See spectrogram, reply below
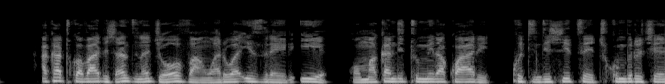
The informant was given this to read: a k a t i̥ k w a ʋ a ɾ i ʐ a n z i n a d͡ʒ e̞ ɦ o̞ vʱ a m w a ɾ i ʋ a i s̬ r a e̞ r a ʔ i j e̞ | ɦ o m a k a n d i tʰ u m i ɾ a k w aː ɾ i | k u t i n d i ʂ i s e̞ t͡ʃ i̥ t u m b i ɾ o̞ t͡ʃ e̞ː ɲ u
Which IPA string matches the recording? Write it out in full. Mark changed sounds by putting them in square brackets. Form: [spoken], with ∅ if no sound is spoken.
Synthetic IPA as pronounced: a k a t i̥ k w a ʋ a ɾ i ʐ a n z i n a d͡ʒ e̞ ɦ o̞ vʱ a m w a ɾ i [w] a i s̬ r a e̞ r [i] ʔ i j e̞ | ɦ o m a k a n d i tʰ u m i ɾ a k w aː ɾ i | k u t i n d i ʂ i [t͡s] e̞ t͡ʃ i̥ [k] u m b i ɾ o̞ t͡ʃ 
